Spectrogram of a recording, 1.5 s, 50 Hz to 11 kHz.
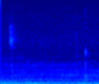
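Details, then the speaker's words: Samsung RF26HFENDSR/AA refrigerator after melting ice buildup in the ventilation system with warm water and reconnecting the fan wires: soft, steady low hum with no ticking, scraping or stalling. Normal evaporator fan operation. "You can hear the fans, the sound of the fan. The fan is working properly."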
